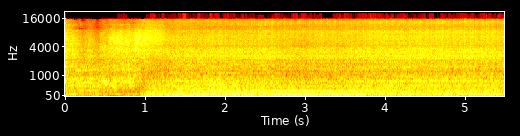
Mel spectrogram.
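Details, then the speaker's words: 1965 Chevelle V8 first start after engine break-in on Royal Purple break-in oil and new aluminum radiator: cranks, fires, deep rumble with light rocker arm clicking signaling need for valve adjustment. "once it lit off you could hear the rocker arms clicking signaling their need for adjustment"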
